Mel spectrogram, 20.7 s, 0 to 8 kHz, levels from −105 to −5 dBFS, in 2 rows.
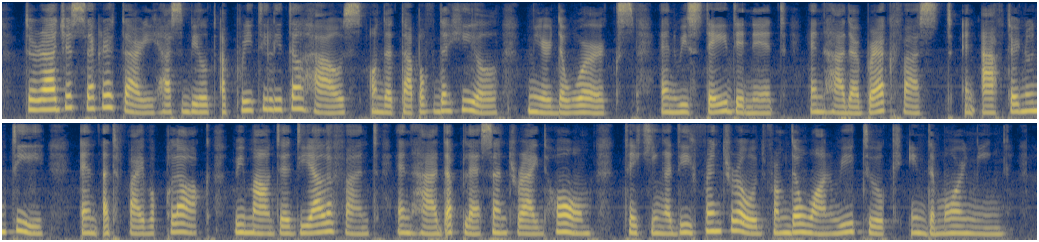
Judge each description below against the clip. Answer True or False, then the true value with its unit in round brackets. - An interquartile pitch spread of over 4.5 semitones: False (3.3 semitones)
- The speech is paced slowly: False (160 wpm)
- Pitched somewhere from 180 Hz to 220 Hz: True (185 Hz)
